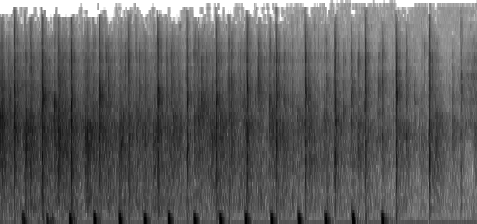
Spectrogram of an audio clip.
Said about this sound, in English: Please give her a round of applause again.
